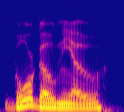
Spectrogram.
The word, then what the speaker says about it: Gorgonio: Like, I looked up how to pronounce it, and it says Gorgonio or Gorgonio. I'm just going to say Mount G.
